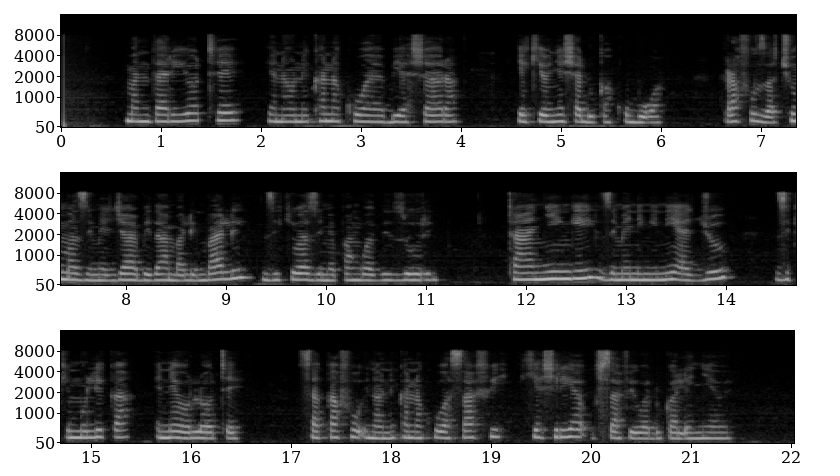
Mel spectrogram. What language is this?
Swahili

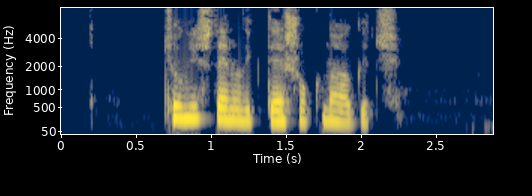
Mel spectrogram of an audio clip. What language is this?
Mari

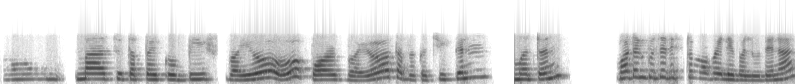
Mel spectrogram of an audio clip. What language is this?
Nepali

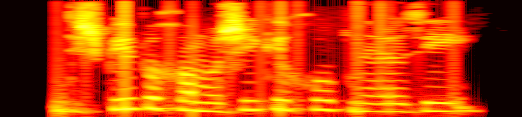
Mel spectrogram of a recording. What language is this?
Pashto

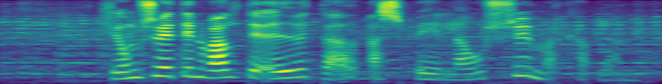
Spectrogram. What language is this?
Icelandic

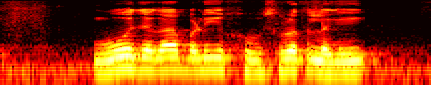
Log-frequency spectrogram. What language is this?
Urdu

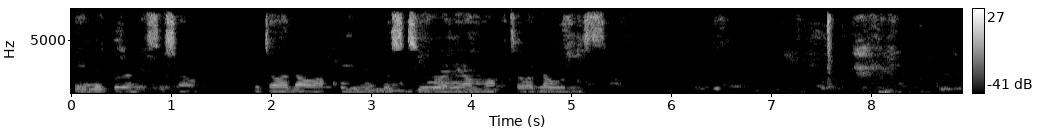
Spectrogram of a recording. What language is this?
Swahili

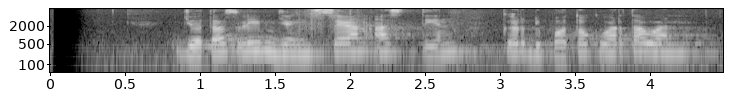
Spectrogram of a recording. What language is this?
Sundanese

